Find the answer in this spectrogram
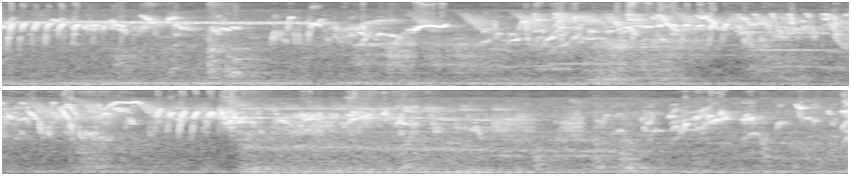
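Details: Three young canaries in joint song practice, producing long rolling trills and sustained high warbles with scattered sharp chirps, overlapping phrases and a soft low hum in the background.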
